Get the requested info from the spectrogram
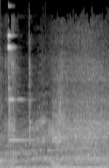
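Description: Train-ride attraction soundtrack: music playing over a steady deep rumble, with a couple of clicks in the first half-second.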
